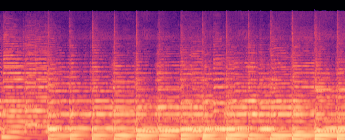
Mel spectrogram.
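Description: Fiddle playing a lilting folk melody, joined about a second in by a tambourin à cordes (string drum) struck with a stick in a steady beat, a little over two strikes a second, its strings giving a low drone under the tune.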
